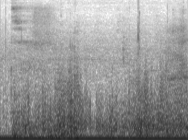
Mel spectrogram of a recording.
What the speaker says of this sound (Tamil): இங்கே வந்ததுக்கப்புறம் காற்று செம்ம காற்று அடித்தது பயங்கரமான காற்று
